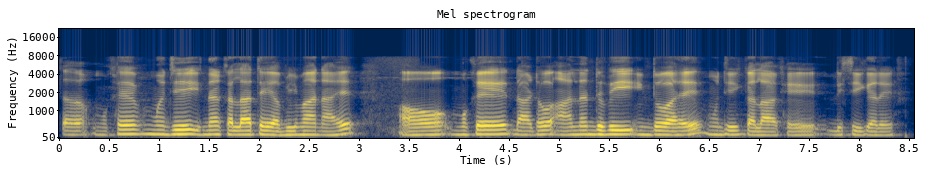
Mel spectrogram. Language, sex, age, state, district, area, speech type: Sindhi, male, 18-30, Gujarat, Surat, urban, spontaneous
